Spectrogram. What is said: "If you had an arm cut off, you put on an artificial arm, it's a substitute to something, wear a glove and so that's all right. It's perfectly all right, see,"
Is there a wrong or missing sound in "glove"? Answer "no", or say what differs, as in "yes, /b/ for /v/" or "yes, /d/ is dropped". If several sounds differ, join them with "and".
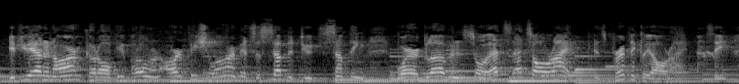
no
